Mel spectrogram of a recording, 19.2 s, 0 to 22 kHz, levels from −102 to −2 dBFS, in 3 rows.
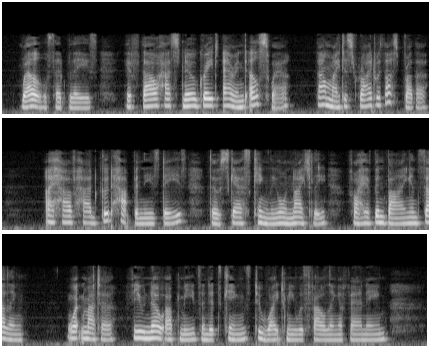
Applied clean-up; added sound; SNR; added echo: none; none; none; none.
